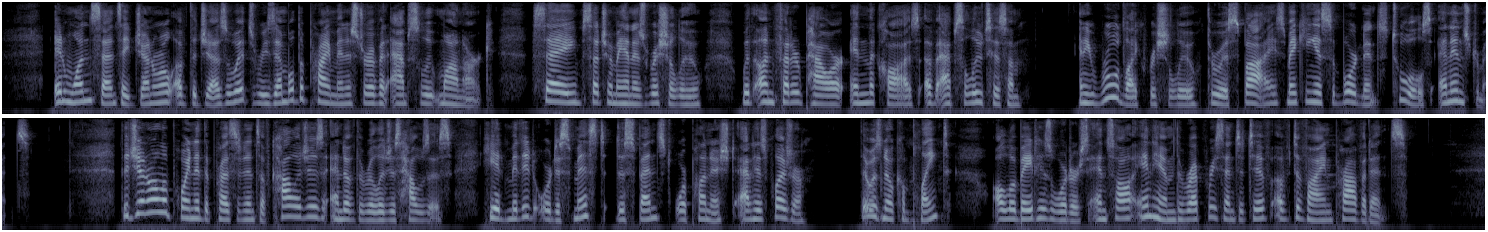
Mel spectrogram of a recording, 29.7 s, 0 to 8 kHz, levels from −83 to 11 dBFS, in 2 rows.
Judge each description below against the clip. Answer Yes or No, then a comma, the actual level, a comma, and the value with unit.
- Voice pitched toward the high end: Yes, high, 200 Hz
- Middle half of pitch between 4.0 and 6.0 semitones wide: No, average, 3.2 semitones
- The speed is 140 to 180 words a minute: Yes, average, 170 wpm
